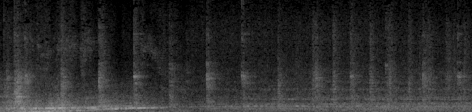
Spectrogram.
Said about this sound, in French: Voilà, donc je vais démarrer le moulin, ça va faire du bruit un peu. Hein.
